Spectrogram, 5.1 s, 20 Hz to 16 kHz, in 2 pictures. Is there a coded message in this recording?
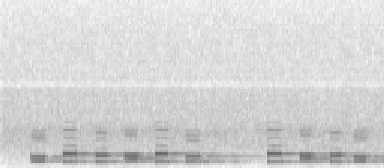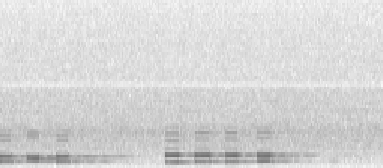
Yes: DTMF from 0.2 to 4.4 s, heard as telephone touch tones, dialled by hand, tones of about 90 ms, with room echo. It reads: 765064 60574*4 2558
